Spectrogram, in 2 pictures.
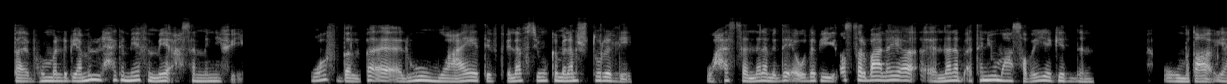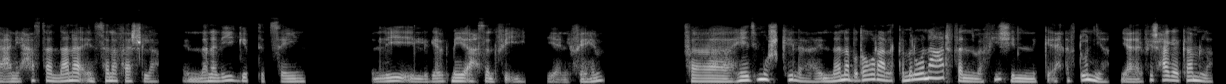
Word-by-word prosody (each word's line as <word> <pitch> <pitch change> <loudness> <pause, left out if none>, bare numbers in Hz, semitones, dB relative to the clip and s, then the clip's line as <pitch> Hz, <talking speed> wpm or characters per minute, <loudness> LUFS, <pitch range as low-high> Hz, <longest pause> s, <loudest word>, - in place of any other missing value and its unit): طيب، 145 -2 -1
هم 165 0 +1
اللي 160 0 -1
بيعملوا 165 +7 +2
الحاجة 205 0 -2
100% 175 -3 +2
أحسن 160 - -5
منّي 150 +1 -3
في - - -5
إيه؟ - - -14 0.7
وافضل 165 -7 -2
بقى 185 -3 +3
ألوم 165 +2 +1
واعاتب 155 +3 +1
في - - -2
نفسي، 170 +2 -1
ممكن 175 0 -1
ما 165 - +2
أنامش 170 +2 0
طول 180 -1 0
الليل. 135 -7 -1 0.8
وحاسّة 180 -2 -1
إن 145 0 +1
أنا 170 +1 +2
متضايقة 165 +3 0
وده 175 +2 +1
بيأثّر 190 +4 0
بقى 195 +2 +5
عليّا 195 0 +3 0.3
إن 145 +3 -1
أنا 175 +2 +4
أبقى 180 - -4
تاني 195 0 +2
يوم 200 -2 +3
عصبية 170 +1 -1
جدًا. 140 -5 -4 0.7
ومتع 140 -2 +1
يعني 135 -2 -2
حاسّة 180 +1 -2
إن 155 -1 -2
أنا 180 +2 +3
إنسانة 170 +4 -1
فاشلة. 150 -3 +2 0.3
إن 75 -2 -5
أنا 155 - +2
ليه 175 +5 -1
جِبت 165 -1 -5
90؟ 135 0 -4 0.7
ليه 150 +4 0
اللي 130 -1 -4
جابت 140 +3 -5
100 155 -1 +3
أحسن 145 - -2
في - - -6
إيه؟ 130 +1 -9 0.2
يعني 110 -1 -9
فاهم؟ 135 - -3 0.8
فهي 140 +3 +2
دي 195 - -5
المشكلة، 195 - +2
إن 145 +3 -1
أنا 200 +5 +5
بادوّر 220 +2 +2
على 200 -4 +4
الكَمال 185 +5 +1
وأنا 265 +4 +7
عارفة 290 - +2
إن 140 -2 0
ما 130 - -4
فيش 235 - -2
إنِك 135 -2 -1
إحنا - - -5
في - - -14
دُنيا 190 - +3
يعني 120 0 0
ما - - -5
فيش 210 - 0
حاجة 200 -2 +4
كاملة. 180 -5 +1
160 Hz, 195 wpm, -22 LUFS, 140-185 Hz, 0.8 s, وأنا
